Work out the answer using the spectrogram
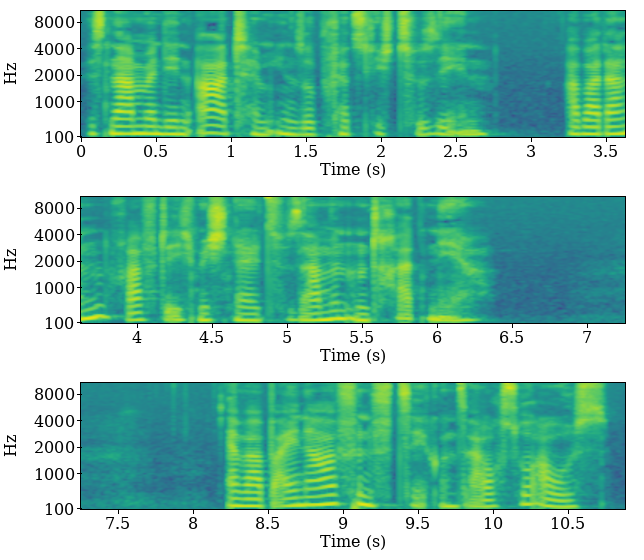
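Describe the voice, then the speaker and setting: A woman hosting a sleep podcast, reading a bedtime story aloud in a soft, slow, whispery voice. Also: fairly low pitch, fairly even intonation, gravelly.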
